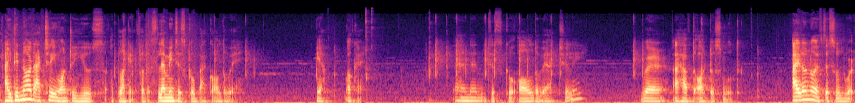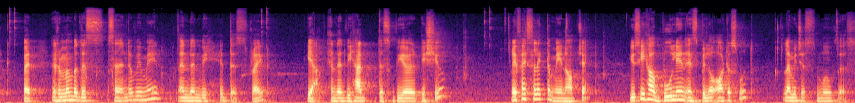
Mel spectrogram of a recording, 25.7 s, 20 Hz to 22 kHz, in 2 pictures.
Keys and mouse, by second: 1.8-10.5 ctrl+z, 5.0 middle click, 11.3 middle click, 12.4 middle click, 14.2 shift+middle click, 15.2 middle click, 16.7 click, 17.6-19.3 middle drag, 20.1 click, 25.4-25.6 drag.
